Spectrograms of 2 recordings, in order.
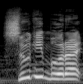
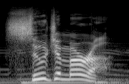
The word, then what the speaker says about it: Sugimura: Sugimura isn't exactly an uncommon name, but the dub somehow managed to screw it up, having characters pronounce it as Sujimura.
